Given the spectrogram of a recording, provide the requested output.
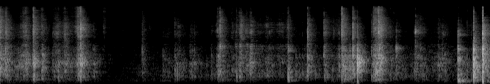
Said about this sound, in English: Now, how do we open this? Scissors would make sense.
